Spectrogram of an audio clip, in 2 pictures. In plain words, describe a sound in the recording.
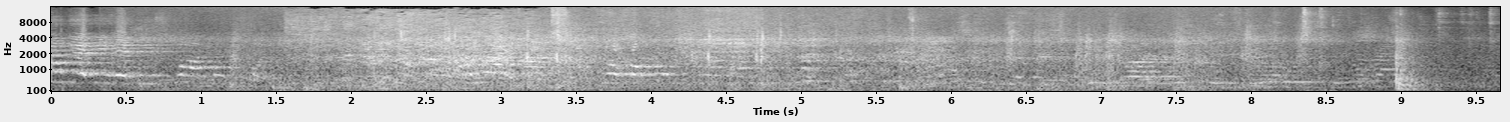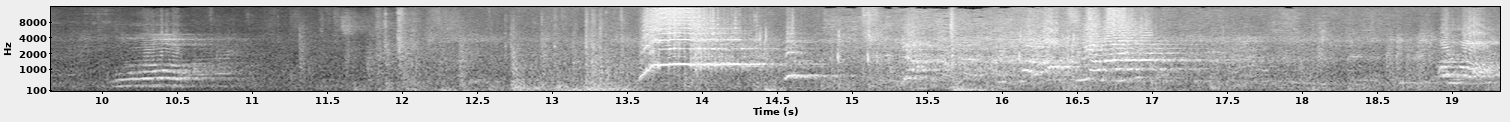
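A man speaks with animation in a hall.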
